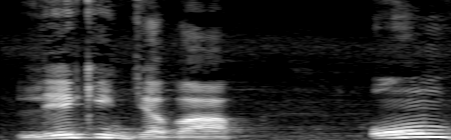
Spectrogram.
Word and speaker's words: ओम: जब हम ओम शब्द का उच्चारण करेंगे, जो कि अ, उ तथा म शब्दों के योग से बना है, अब आप सांस छोड़ते हुए अ तथा उ का उच्चारण करें। म की ध्वनि होंठ बंद कर नासिका से करें, जैसे भंवरा गुंजार कर रहा हो।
